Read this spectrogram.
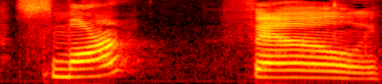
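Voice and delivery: SMARTPHONE said slowly as English "smar-fone", middle T dropped; English pronunciation demo. Shown as a demonstration. Teacher models the word for the class, English pronunciation. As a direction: draw out 스마트폰 in two beats, T left out. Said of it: "어떻게 읽을 수 있죠".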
